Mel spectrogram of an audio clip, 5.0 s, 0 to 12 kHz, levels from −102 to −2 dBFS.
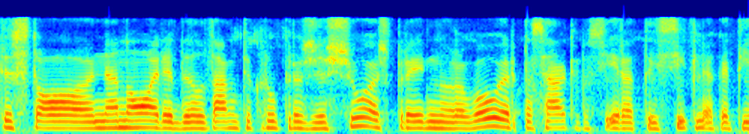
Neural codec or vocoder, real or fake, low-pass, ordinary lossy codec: codec, 16 kHz, 2 kbps, FunCodec, trained on Chinese and English, 25 frames a second; fake; 7.2 kHz; AAC, 48 kbps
